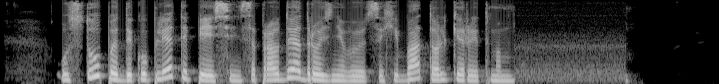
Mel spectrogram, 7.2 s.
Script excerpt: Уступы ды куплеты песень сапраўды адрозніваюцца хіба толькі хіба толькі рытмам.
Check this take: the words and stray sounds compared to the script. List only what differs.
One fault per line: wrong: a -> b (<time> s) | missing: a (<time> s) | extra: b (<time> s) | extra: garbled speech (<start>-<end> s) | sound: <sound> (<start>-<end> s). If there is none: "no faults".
missing: хіба толькі (4.7 s)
